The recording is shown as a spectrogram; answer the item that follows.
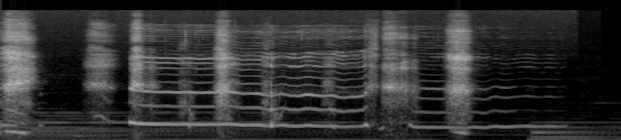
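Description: Grieving children and their mother wail and sob aloud: high, moaning cries come in several bursts over a steady held tone, followed at the end by a low hum.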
